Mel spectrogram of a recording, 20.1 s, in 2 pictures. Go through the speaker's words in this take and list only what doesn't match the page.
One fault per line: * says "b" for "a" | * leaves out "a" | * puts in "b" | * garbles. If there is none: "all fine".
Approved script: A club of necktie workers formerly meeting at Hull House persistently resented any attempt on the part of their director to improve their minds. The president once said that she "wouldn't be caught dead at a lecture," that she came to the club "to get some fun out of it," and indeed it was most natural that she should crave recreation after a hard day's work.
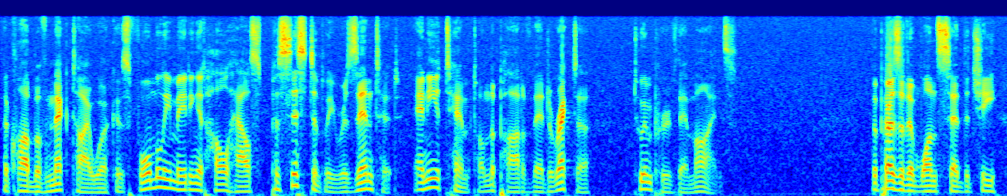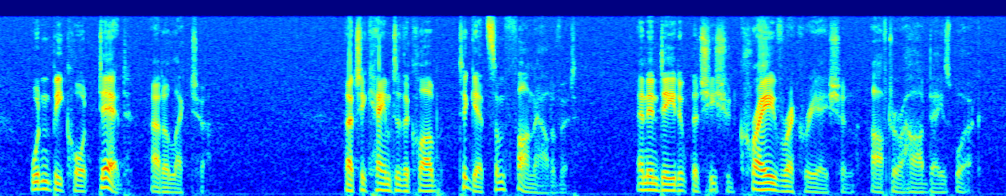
* leaves out "was most natural"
